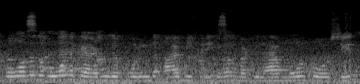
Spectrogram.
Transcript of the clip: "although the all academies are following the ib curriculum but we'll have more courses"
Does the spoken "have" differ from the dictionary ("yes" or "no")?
no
